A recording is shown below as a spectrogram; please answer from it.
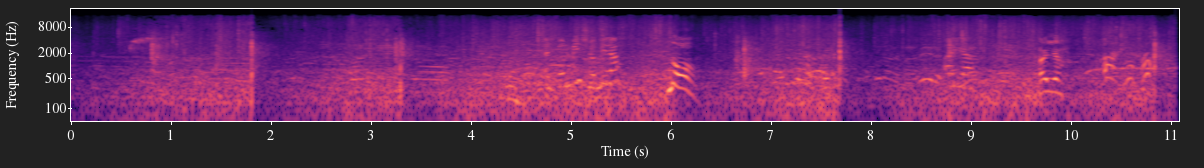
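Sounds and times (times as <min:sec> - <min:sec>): bonfire flames rushing: 0:00.0 - 0:11.0
crowd voices: 0:00.0 - 0:11.0
sharp fire cracks: 0:00.0 - 0:11.0.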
